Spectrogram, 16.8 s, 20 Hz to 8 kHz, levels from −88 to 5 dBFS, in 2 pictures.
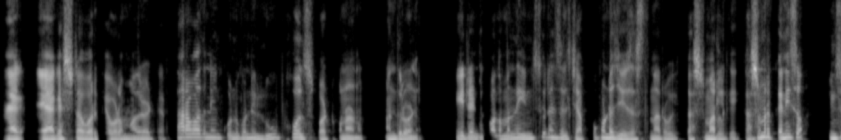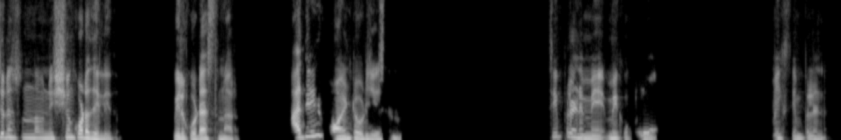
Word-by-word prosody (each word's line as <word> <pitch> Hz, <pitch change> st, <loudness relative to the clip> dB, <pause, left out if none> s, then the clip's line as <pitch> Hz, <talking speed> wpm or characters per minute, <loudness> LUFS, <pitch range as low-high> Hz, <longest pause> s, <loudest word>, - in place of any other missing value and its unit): Egg 130 Hz, -, +2 dB, 0.3 s
extra 140 Hz, +3 st, +3 dB
work 120 Hz, -1 st, -3 dB
ఇవ్వడం 115 Hz, +3 st, -3 dB
మొదలుపెట్టారు. 105 Hz, -2 st, -7 dB
తర్వాత 215 Hz, +1 st, 0 dB
నేను 195 Hz, -2 st, -6 dB
కొన్ని, 170 Hz, -1 st, -5 dB
కొన్ని 180 Hz, 0 st, -2 dB
లూప్ 185 Hz, +3 st, -6 dB
హోల్స్ 175 Hz, -3 st, -2 dB
పట్టుకున్నాను 110 Hz, -4 st, -4 dB, 0.3 s
అందులోనే. 110 Hz, -3 st, -2 dB, 0.4 s
ఏంటంటే, 170 Hz, +2 st, -1 dB
కొంతమంది 160 Hz, +3 st, -3 dB
ఇన్సూరెన్స్‌లు 185 Hz, -3 st, -4 dB
చెప్పకుండా 180 Hz, 0 st, -2 dB
చేసేస్తున్నారు 110 Hz, -1 st, -3 dB, 0.2 s
కస్టమర్లకి. 105 Hz, -4 st, -1 dB
కస్టమర్‌కి 220 Hz, -, +5 dB
కనీసం 210 Hz, +3 st, 0 dB, 0.3 s
ఇన్సూరెన్స్ 205 Hz, +2 st, +1 dB
ఉందన 185 Hz, -1 st, 0 dB
విషయం 215 Hz, +5 st, +4 dB
కూడా 180 Hz, -5 st, +8 dB
తెలీదు. 105 Hz, -7 st, -3 dB, 0.6 s
వీళ్ళు 170 Hz, -1 st, +6 dB
కొట్టేస్తున్నారు. 135 Hz, -11 st, +3 dB, 0.6 s
అది 220 Hz, -, +7 dB
నేను 320 Hz, +1 st, -1 dB
పాయింట్ 150 Hz, +3 st, +6 dB
అవుట్ 140 Hz, -5 st, +2 dB
చేశాను. 110 Hz, -7 st, -5 dB, 1.5 s
సింపులండి 225 Hz, -7 st, -1 dB
మీ 160 Hz, -, +3 dB
మికిప్పుడు 165 Hz, -2 st, -2 dB, 1.2 s
మీకు 180 Hz, -1 st, -5 dB
సింపులండి. 160 Hz, -3 st, -5 dB
160 Hz, 135 wpm, -24 LUFS, 115-185 Hz, 1.5 s, కూడా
